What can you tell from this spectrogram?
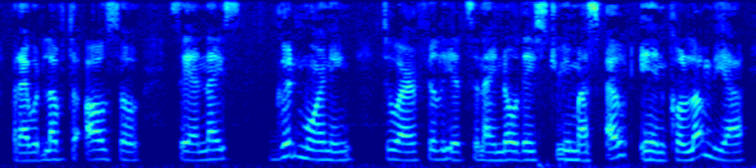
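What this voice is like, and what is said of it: Hoarse voice. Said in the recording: “as you can hear, I'm very hoarse this morning”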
